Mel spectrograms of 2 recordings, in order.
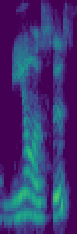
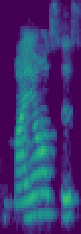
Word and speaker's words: meiosis: topic for today is meiosis some people also pronounce it as meiosis but meiosis is the correct pronunciation all right let's go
